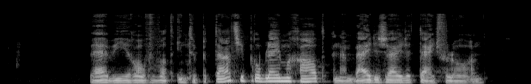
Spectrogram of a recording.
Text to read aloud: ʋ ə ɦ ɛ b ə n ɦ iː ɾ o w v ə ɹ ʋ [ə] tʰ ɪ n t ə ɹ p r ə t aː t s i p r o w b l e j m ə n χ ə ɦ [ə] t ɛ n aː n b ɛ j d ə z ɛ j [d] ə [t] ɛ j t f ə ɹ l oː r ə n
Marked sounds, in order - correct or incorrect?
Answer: incorrect, incorrect, correct, correct

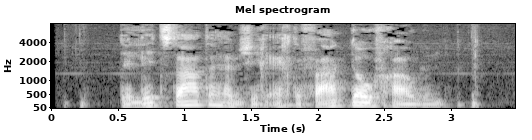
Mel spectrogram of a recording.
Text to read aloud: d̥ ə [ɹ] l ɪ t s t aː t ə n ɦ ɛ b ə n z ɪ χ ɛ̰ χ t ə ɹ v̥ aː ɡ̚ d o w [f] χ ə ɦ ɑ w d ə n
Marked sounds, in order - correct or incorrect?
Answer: incorrect, correct

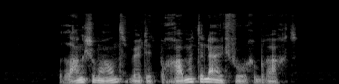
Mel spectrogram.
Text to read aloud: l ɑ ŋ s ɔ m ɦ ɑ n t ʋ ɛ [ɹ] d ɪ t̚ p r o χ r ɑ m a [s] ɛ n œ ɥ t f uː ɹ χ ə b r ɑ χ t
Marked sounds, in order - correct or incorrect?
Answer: correct, incorrect

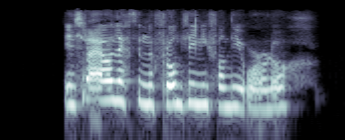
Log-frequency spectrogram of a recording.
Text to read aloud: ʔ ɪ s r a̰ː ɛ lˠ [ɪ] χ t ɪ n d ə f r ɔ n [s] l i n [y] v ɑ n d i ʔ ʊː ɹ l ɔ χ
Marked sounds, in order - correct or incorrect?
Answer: correct, incorrect, incorrect

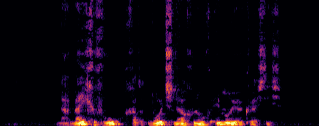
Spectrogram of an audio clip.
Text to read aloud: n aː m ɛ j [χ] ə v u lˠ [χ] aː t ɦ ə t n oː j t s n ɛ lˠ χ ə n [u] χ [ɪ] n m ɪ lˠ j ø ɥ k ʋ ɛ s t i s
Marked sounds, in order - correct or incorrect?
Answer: correct, correct, correct, correct

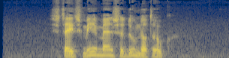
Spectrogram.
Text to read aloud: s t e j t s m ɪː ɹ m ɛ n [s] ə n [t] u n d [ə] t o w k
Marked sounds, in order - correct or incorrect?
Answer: correct, incorrect, incorrect

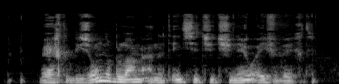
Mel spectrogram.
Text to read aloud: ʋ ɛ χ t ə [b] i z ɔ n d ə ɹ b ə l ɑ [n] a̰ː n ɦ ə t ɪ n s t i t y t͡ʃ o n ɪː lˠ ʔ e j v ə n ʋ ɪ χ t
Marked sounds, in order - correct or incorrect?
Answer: correct, incorrect

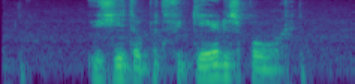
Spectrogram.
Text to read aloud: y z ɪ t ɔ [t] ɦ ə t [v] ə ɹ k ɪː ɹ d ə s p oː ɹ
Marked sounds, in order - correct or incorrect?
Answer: incorrect, incorrect

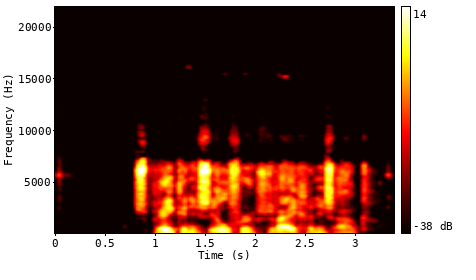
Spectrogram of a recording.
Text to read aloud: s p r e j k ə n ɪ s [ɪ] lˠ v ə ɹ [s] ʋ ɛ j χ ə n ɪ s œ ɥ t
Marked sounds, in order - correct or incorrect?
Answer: correct, incorrect

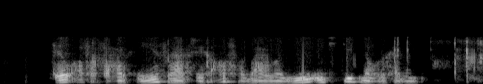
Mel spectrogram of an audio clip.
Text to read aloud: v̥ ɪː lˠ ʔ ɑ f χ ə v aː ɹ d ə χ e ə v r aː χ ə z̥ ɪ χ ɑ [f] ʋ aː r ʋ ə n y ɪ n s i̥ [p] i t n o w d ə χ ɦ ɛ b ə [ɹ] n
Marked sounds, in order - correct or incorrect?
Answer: correct, incorrect, incorrect

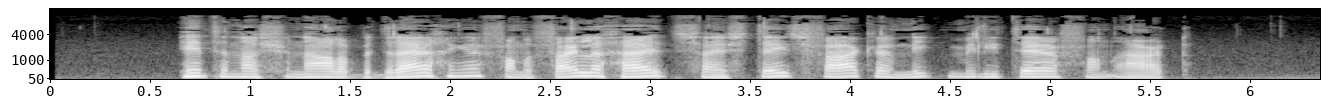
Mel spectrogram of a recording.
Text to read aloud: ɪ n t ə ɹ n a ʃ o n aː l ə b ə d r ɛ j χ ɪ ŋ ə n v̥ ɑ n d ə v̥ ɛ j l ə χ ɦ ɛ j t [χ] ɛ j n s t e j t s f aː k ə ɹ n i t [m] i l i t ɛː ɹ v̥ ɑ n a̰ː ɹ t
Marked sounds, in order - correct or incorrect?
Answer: incorrect, correct

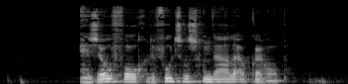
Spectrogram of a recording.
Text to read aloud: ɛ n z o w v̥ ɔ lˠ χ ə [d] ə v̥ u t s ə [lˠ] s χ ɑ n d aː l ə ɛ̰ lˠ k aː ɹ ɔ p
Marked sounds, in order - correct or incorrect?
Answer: correct, correct

